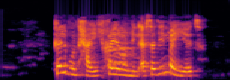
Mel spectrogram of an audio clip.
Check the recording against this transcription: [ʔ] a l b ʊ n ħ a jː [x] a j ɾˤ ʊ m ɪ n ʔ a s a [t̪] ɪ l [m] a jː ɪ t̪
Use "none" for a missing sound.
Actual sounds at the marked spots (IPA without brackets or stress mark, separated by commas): k, x, d̪, m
